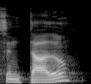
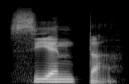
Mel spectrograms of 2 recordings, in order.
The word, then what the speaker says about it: sienta: This verb has a stem change whenever the first syllable is stressed. So, for example, the word for he or she seats is not senta, but sienta.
